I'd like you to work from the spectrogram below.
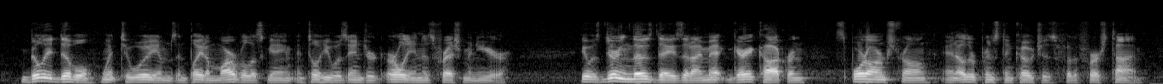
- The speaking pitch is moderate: No, low, 105 Hz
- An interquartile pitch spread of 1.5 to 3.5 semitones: Yes, narrow, 2.6 semitones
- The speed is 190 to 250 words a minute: Yes, average, 200 wpm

